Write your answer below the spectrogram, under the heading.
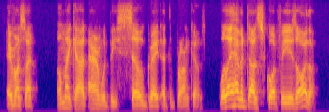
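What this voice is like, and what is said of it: Amateurish put-on American accent. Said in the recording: “You sound like my kid's doing an American accent”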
